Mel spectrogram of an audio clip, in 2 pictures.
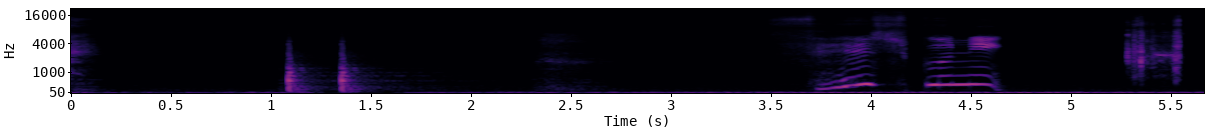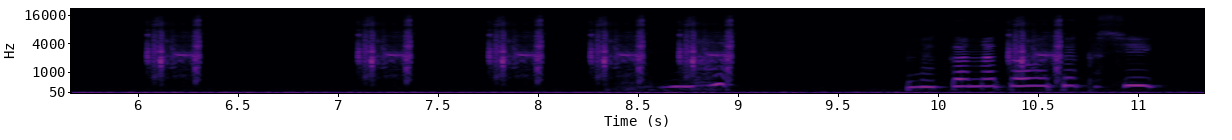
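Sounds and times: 
speech: 0:03.7 - 0:04.8, 0:09.9 - 0:11.3
camera shutter clicks: 0:05.3 - 0:06.4, 0:07.1 - 0:09.0, 0:10.3 - 0:10.7.

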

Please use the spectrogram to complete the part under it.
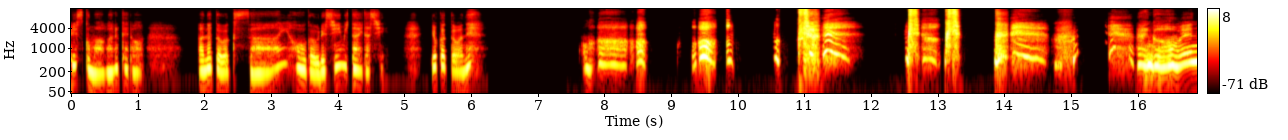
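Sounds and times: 
speech: 0:00.2 - 0:06.2, 0:07.7 - 0:08.7, 0:09.3 - 0:11.8, 0:12.8 - 0:16.8
person sneezing: 0:10.9 - 0:11.2, 0:12.6 - 0:13.4.

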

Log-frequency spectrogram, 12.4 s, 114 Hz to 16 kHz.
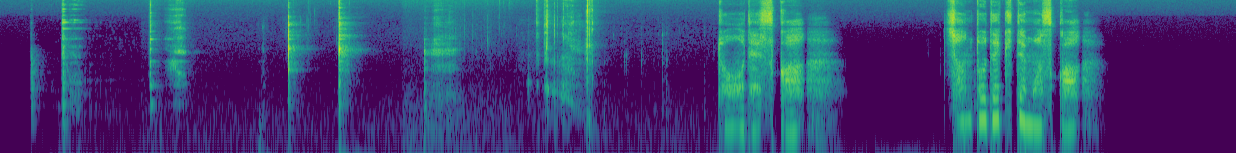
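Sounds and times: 
chewing and crunching homemade meal: 0:04.8 - 0:06.1
speech: 0:07.4 - 0:08.2, 0:09.6 - 0:11.0.

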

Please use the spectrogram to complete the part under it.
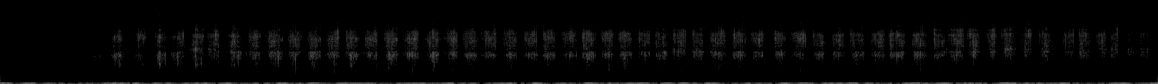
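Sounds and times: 
toothbrush scrubbing teeth: 0:01.0 - 0:11.5.

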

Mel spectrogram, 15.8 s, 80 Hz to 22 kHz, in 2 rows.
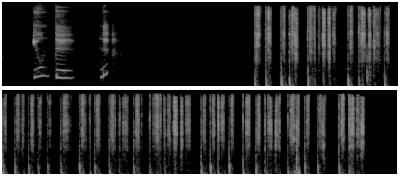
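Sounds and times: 
pen scratching on paper: 0:05.1 - 0:15.2.

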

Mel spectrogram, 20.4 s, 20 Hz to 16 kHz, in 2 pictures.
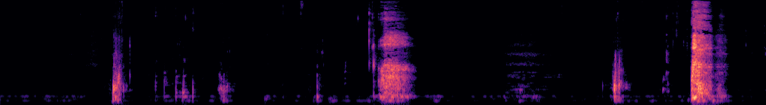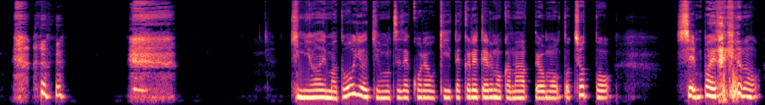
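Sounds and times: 
person gulping water: 0:01.5 - 0:03.2, 0:08.1 - 0:09.6
speech: 0:10.8 - 0:11.2, 0:14.2 - 0:18.5, 0:19.2 - 0:20.4.

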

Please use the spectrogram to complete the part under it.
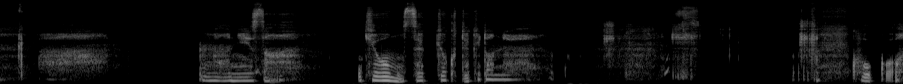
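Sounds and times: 
wet kissing with tongues in a street: 0:00.2 - 0:00.4, 0:06.0 - 0:07.4, 0:08.0 - 0:08.4
speech: 0:02.0 - 0:05.4, 0:08.1 - 0:09.0
breathy slurping: 0:05.9 - 0:07.4, 0:08.0 - 0:08.5.

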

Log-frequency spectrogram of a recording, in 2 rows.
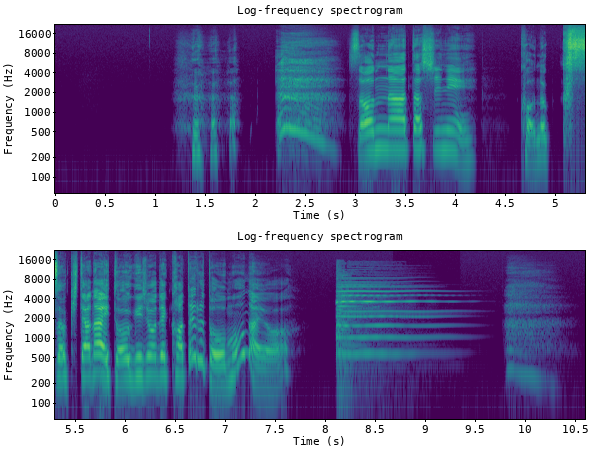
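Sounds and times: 
speech: 0:01.4 - 0:01.9, 0:03.0 - 0:07.7
starting bell of a fight in an arena: 0:08.1 - 0:09.4.

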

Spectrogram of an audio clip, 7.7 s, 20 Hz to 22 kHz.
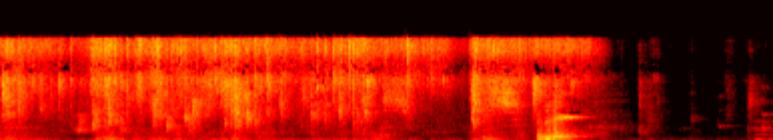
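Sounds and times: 
shower spray running while something is rinsed: 0:00.0 - 0:06.1.

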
